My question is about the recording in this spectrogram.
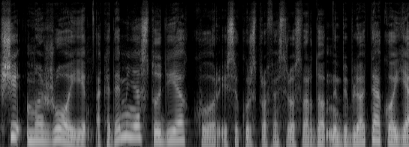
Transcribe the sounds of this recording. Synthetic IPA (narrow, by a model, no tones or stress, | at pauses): ʃʲɪmɐʒoːjɪɐ̰kɐd̪ʲɛmʲɪnʲeːst̪ʊd̪ʲɪjɛkʰʊɾḭsʲɪkʊɾspɾoːfʲɛsoɾʲɛoʊsʋɐɾd̪oːbʲɪbʲlʲoːt̪ʲækoːjɛ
